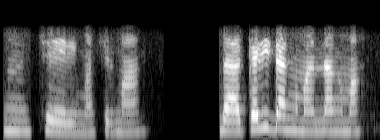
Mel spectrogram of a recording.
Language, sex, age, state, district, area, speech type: Tamil, female, 18-30, Tamil Nadu, Madurai, rural, conversation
